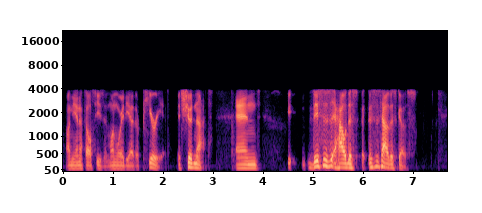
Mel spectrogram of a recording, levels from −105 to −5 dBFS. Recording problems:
high frequencies cut off; severe; nothing above 4 kHz

